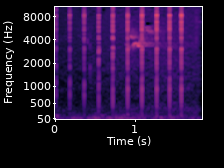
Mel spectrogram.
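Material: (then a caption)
Plastic. A flexible plastic downspout pipe from a ram pump system is tapped ten times in a steady rhythm. Each tap is short and sharp with a hollow ring, because the pipe is empty with no water inside. This contrasts with the heavier, water-filled delivery pipe.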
